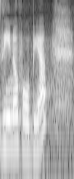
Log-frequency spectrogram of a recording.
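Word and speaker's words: xenophobia: जीनोफोबिया, the correct pronunciation is जीनोफोबिया।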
